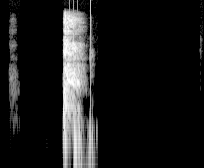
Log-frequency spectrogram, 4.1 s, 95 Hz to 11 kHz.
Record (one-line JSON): {"cough_length": "4.1 s", "cough_amplitude": 16412, "cough_signal_mean_std_ratio": 0.24, "survey_phase": "beta (2021-08-13 to 2022-03-07)", "age": "45-64", "gender": "Male", "wearing_mask": "No", "symptom_cough_any": true, "symptom_shortness_of_breath": true, "symptom_fatigue": true, "symptom_change_to_sense_of_smell_or_taste": true, "smoker_status": "Never smoked", "respiratory_condition_asthma": false, "respiratory_condition_other": false, "recruitment_source": "Test and Trace", "submission_delay": "2 days", "covid_test_result": "Positive", "covid_test_method": "RT-qPCR", "covid_ct_value": 20.4, "covid_ct_gene": "ORF1ab gene"}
